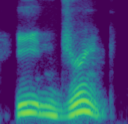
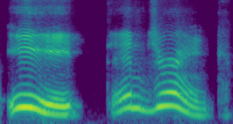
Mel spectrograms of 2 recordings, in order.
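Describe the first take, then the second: First: Said in the usual way. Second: High, slow coaxing host voice; pushy host. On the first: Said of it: "Whenever he says". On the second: Retold or imitated. Selfish ruler urging his guest to eat, high and slow. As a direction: draw it out high like a host pushing food. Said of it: "He says to you".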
